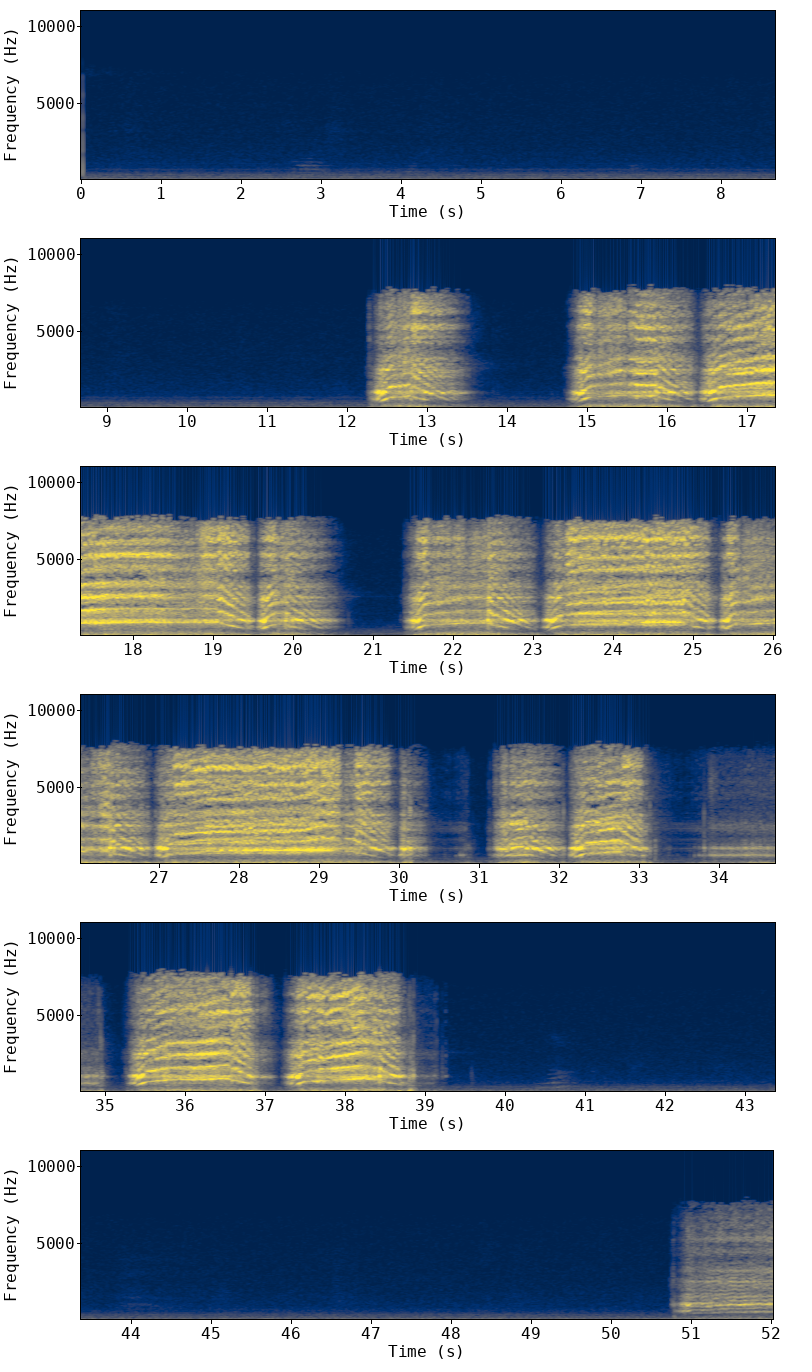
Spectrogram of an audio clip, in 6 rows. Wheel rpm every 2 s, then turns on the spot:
0, 0, 0, 0, 0, 0, 30, 70, 130, 180, 40, 120, 170, 130, 180, 30, 70, 40, 110, 70, 0, 0, 0, 0, 0, 20.
30-34 38-40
